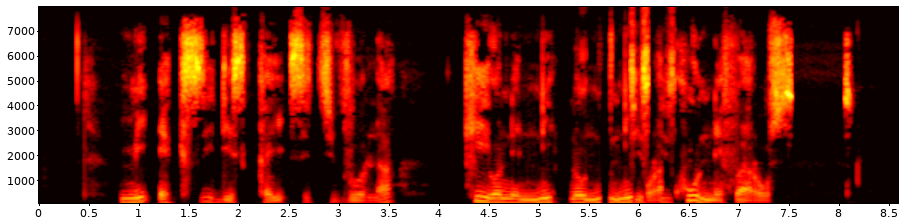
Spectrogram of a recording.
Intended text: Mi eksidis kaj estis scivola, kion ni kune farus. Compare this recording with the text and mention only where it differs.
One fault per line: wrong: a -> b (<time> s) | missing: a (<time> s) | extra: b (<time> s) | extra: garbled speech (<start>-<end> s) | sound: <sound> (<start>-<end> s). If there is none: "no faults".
missing: estis (2.3 s)
extra: garbled speech (5.3-6.4 s)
